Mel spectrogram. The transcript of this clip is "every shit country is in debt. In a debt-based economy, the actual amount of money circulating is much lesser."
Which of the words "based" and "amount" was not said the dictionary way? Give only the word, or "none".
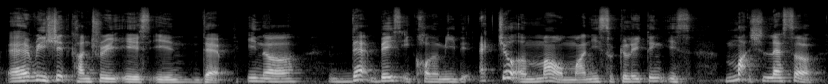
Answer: based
